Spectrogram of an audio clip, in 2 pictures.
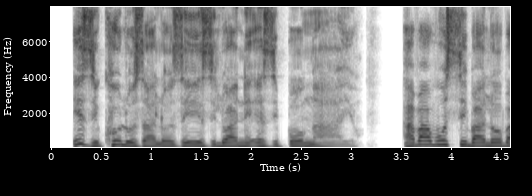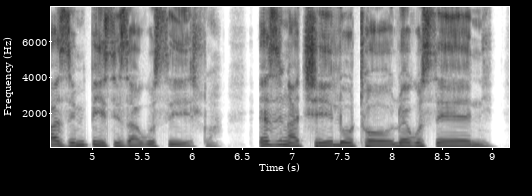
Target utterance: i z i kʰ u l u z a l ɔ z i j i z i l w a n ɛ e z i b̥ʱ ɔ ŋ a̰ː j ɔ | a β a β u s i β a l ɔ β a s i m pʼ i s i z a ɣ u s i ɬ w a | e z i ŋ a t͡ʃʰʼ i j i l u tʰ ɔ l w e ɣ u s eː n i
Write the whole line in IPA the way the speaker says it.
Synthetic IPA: i z i kʰ u l u z a l ɔ z i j i z i l w a n ɛ e z i b̥ʱ ɔ ŋ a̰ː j ɔ | a β a β u s i β a l ɔ β a z i m pʼ i s i z a ɣ u s i ɬ w a | e z i ŋ a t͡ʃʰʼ i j i l u tʰ ɔ l w e ɣ u s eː n i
